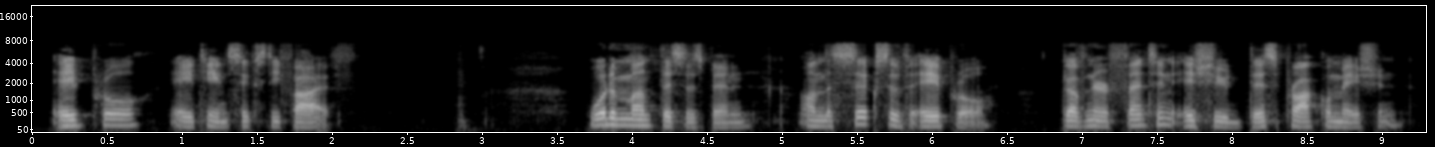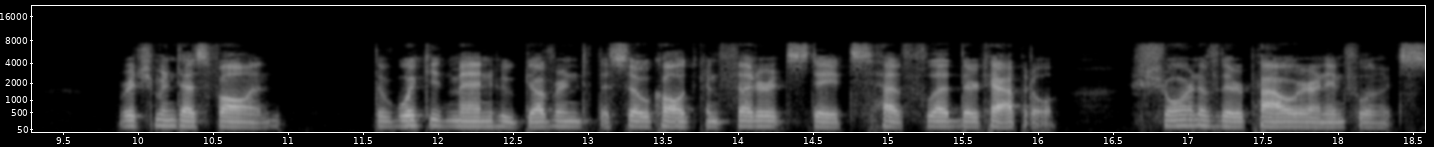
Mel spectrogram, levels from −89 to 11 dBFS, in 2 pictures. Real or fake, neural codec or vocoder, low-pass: fake; codec, 16 kHz in and 24 kHz out, 2.2 kbps, FireRedTTS-2 codec; 7.2 kHz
